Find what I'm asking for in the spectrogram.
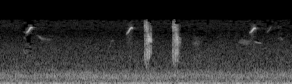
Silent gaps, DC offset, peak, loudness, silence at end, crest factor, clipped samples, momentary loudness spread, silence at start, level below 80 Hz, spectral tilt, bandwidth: none; 0.6%; -2 dBFS; -21 LUFS; 0 s; 22 dB; under 0.1%; 14 LU; 0 s; -32 dBFS; -2 dB/octave; 8.8 kHz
